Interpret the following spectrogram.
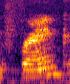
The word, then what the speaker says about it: Phranc: okay yes uh my name is frank with a ph in a hard c i'm your basic average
